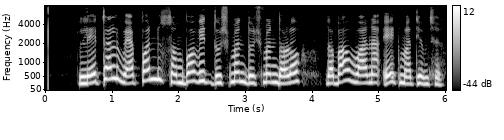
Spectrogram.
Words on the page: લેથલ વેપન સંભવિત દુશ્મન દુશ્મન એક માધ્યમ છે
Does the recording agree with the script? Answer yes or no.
no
